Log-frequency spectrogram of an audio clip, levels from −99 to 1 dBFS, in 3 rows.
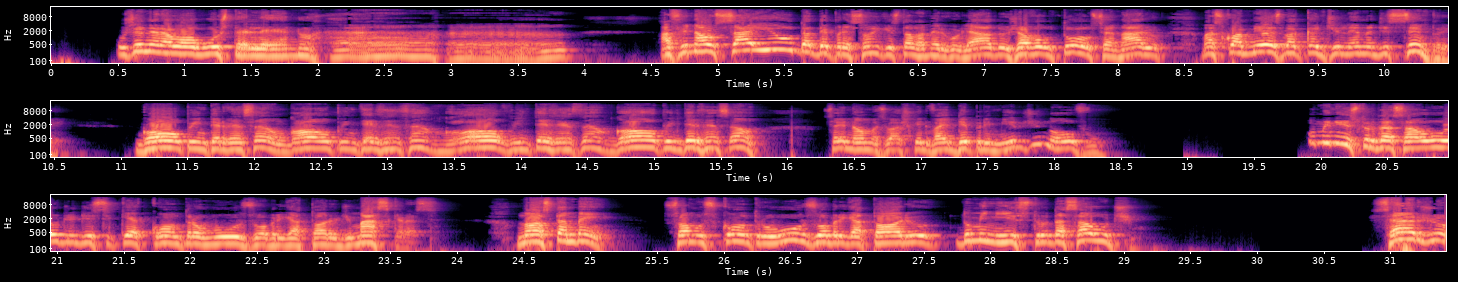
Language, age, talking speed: Portuguese, 60-79, 130 wpm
